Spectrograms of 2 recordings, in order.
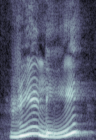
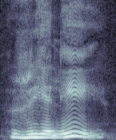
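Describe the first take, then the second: First: The pitch rises at the end. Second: The pitch falls at the end. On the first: It is asked as a question. "Here comes the question" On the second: It is given as an answer. "The answer"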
